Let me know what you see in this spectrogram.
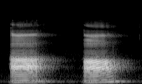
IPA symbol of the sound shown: ɑ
